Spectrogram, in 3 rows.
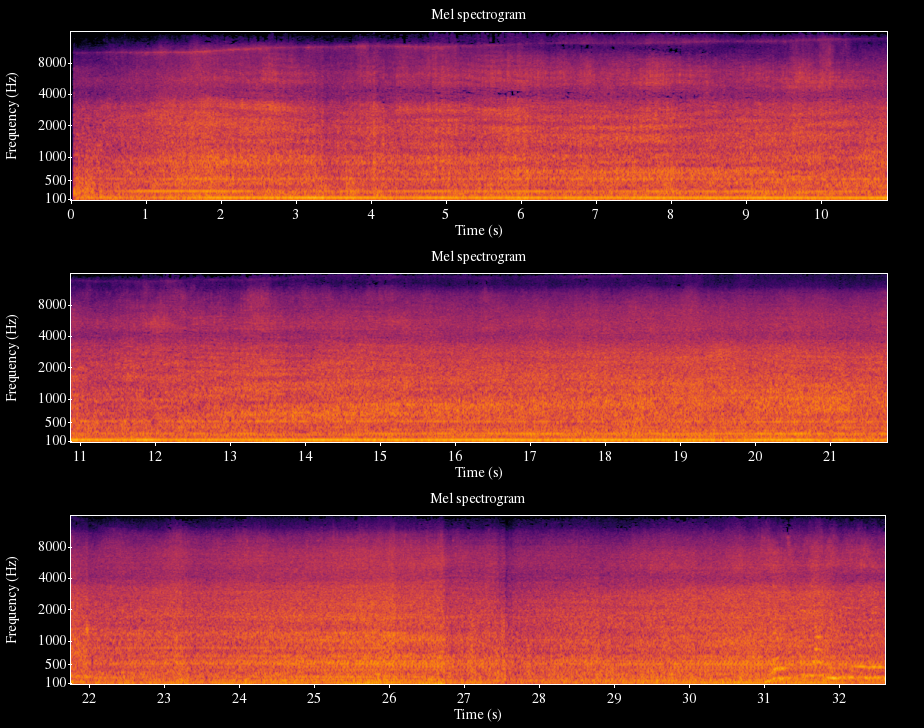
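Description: Fendt Favorit 612 LSA tractor's six-cylinder diesel engine running hard under full load as it drags a tractor-pull sled, holding a steady note. About two-thirds of the way through the note drops and the engine sound changes.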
